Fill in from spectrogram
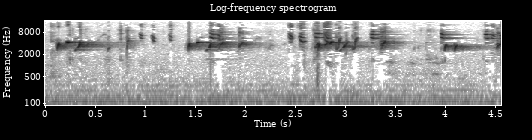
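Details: European goldfinch, used to train songbirds, sings choppy twittering phrases of quick chirps, short buzzy trills and very high squeaks, broken by brief pauses.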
